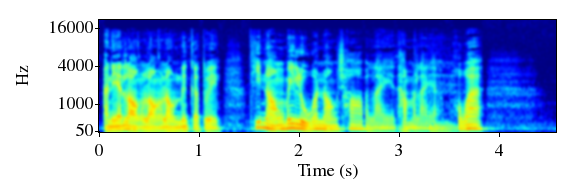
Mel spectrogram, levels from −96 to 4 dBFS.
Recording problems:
none

